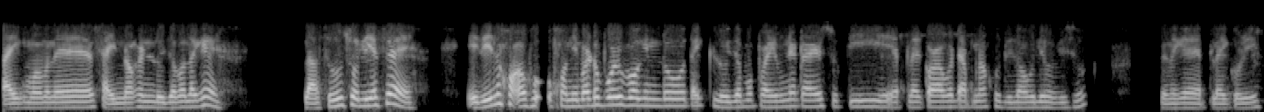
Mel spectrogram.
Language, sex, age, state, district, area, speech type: Assamese, male, 18-30, Assam, Kamrup Metropolitan, urban, conversation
